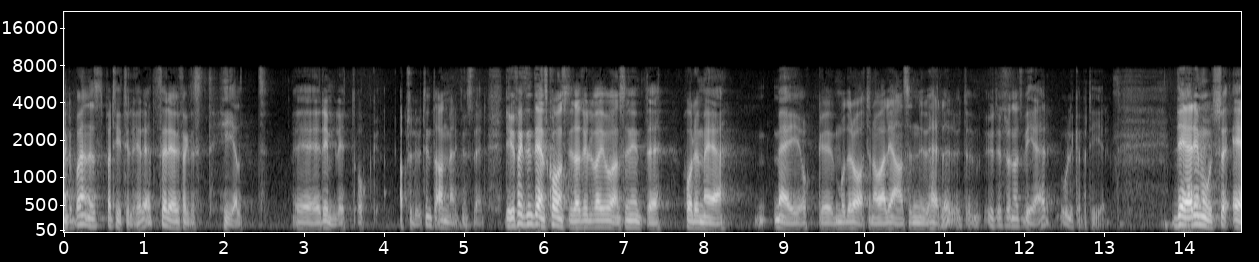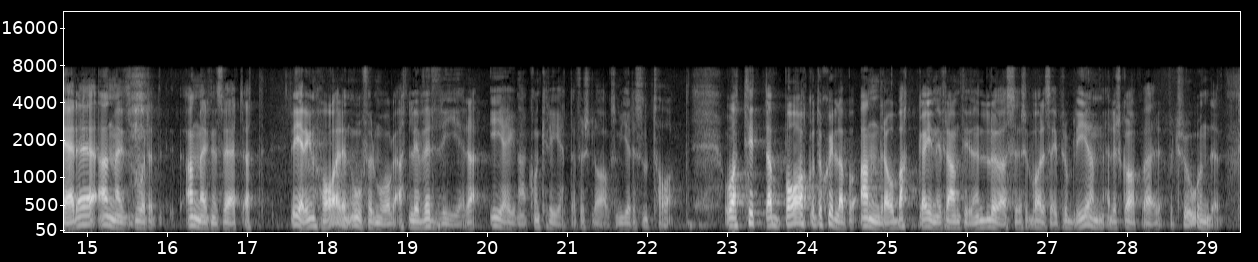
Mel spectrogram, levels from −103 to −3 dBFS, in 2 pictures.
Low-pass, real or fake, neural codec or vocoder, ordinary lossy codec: none; real; none; none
